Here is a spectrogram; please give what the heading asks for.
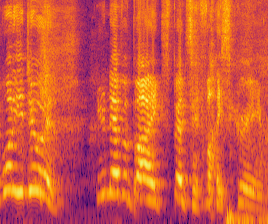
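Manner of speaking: hammed-up disbelief at his friends; shocked shout. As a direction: Shoot yelling in mock shock at friends buying ice cream. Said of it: "And Shoot's like".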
